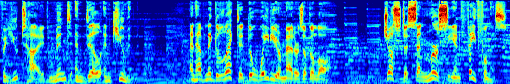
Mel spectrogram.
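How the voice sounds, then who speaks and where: Impassioned prophetic teacher, declamatory scripture drama, higher-pitched male voice, music behind. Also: sing-song. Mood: stern, indignant. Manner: declamatory, emphatic, drawn-out cries.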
